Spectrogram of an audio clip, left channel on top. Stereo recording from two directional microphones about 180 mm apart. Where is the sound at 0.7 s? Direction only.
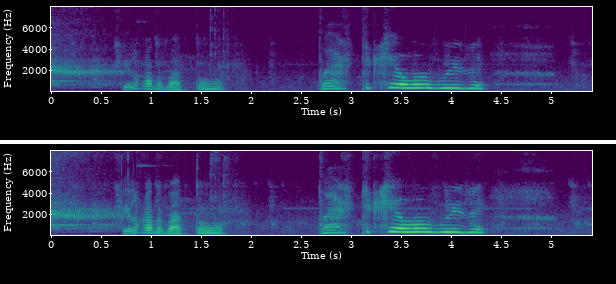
25° right (ahead or behind).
